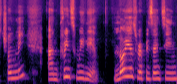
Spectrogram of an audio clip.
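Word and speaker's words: Cholmondeley: the matchness of shon the pronunciation is Chumley and Prince William lawyers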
